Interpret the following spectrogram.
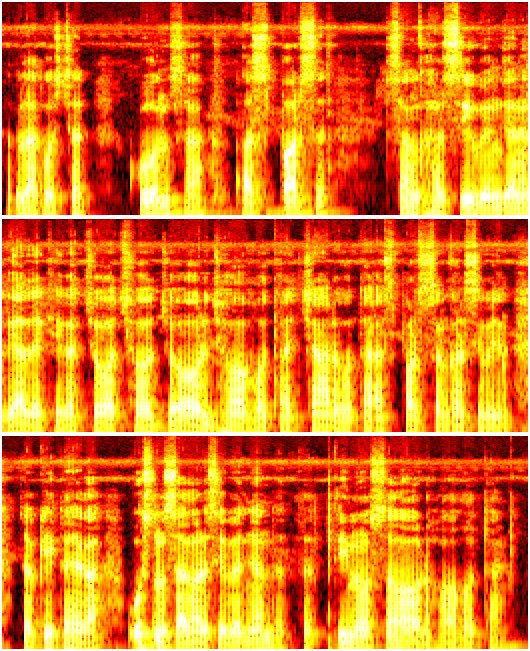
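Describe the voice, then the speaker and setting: Flat-voiced man drilling exam answers. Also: fairly low pitch, moderate pace. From Bihar, India. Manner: drills answers by repeating questions. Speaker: exam coach. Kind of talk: exam prep lesson.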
